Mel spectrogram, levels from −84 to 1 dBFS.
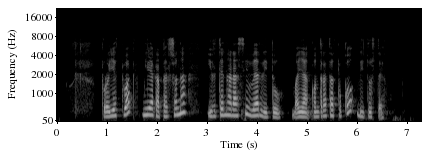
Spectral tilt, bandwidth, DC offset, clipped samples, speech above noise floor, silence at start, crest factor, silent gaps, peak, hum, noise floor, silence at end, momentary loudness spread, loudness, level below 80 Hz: -5 dB/octave; 7.6 kHz; under 0.1%; under 0.1%; 38 dB; 0.55 s; 20 dB; none; -16 dBFS; none; -72 dBFS; 0.75 s; 8 LU; -36 LUFS; -78 dBFS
